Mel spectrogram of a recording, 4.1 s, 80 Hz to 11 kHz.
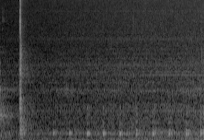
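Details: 2008 Chevy Silverado 4.3 V6 with rough running and emissions codes: one sharp crisp click as the EVAP vent solenoid is commanded, then faint ticking; smoke test confirms the solenoid closes and vents properly.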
